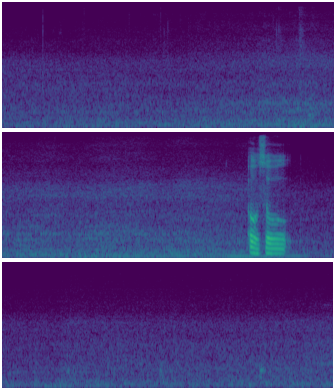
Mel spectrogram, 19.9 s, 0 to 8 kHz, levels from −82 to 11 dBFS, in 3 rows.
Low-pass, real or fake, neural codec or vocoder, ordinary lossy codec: 7.2 kHz; real; none; Opus, 32 kbps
